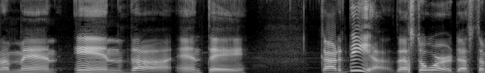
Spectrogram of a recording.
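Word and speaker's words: καρδίᾳ: man in the entei gardea that's the word that's the magic word kappa alpha delta iota with the acute marker alpha so the the syllable is on the is on the second syllable uh uh dia okay remember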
